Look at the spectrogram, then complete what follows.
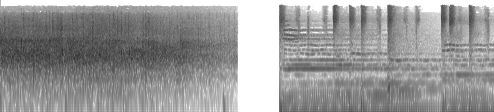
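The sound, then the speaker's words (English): At the close of a media panel debate in Brussels, a crowd applauds the panelists. The clapping is steady, a loud, dense wash for a couple of seconds, and cuts off abruptly. After a brief silence, music with sustained tones begins. “I'd like to ask you to give a big round of applause”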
